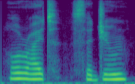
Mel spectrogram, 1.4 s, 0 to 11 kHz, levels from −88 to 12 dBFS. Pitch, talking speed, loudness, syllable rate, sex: 200 Hz, 175 wpm, -14 LUFS, 3.7 syllables/s, female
